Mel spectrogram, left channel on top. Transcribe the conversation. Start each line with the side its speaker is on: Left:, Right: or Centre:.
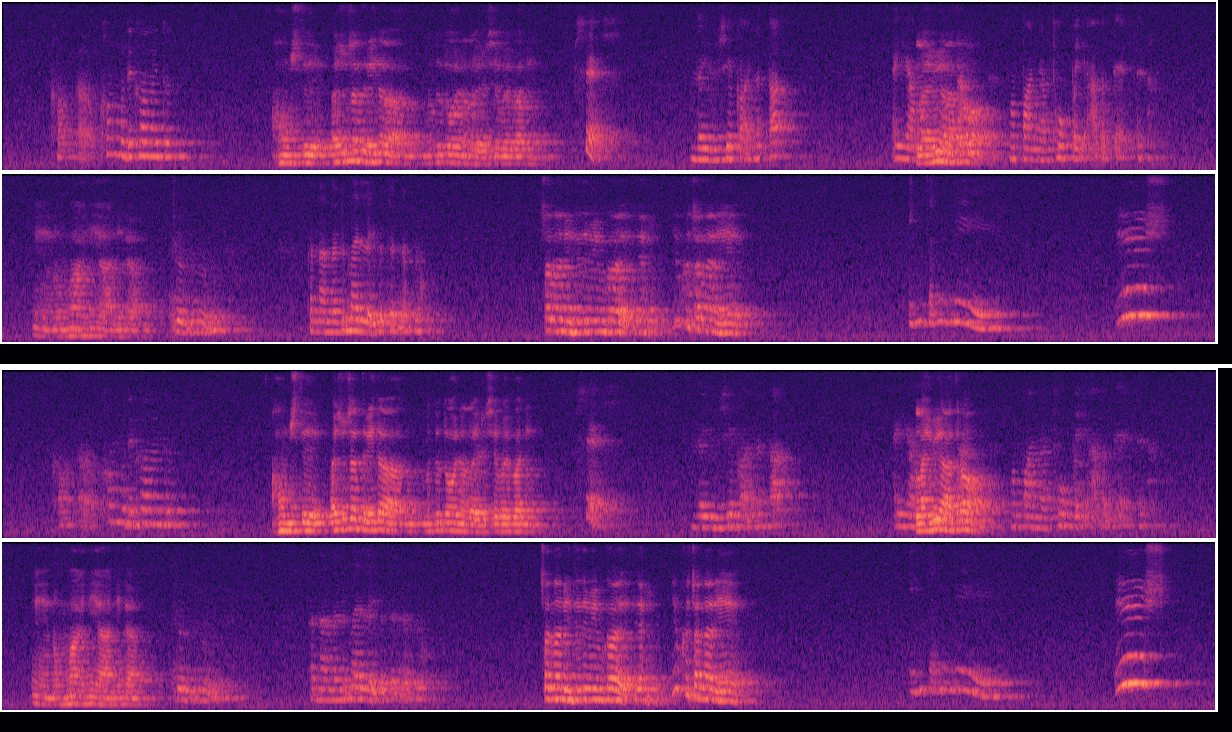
Left: ꯈ ꯈꯪꯕꯨꯣꯗꯤ ꯈꯪꯥꯏ
Right: ꯍꯣꯝ ꯏꯁꯇꯦ ꯑꯩꯁꯨ ꯆꯠꯇ꯭ꯔꯤꯗ ꯃꯗꯨꯗ ꯑꯣꯏꯅ ꯂꯩꯔꯤꯁꯦ ꯕ ꯏꯕꯥꯅꯤ
Left: ꯁꯦꯁ ꯂꯩꯔꯨꯁꯦ ꯀꯥꯏꯅ ꯇꯥꯠ ꯑꯩ ꯌꯥꯝ
Right: ꯂꯩꯕ
Left: ꯅꯨꯡꯗꯥꯡ
Right: ꯌꯥꯗ꯭ꯔꯣ
Left: ꯃꯄꯥꯟ ꯌꯥꯝ ꯊꯣꯛꯄ ꯌꯥꯕ ꯇꯥꯏꯞꯇꯅ
Right: ꯑꯦ ꯅꯣꯡꯃ ꯏꯌꯥꯅꯤꯗ
Left: ꯑꯗꯨꯝ ꯎ ꯀꯅꯥꯅ ꯑꯗꯨꯃꯥꯏꯅ ꯂꯩꯕ ꯆꯠꯅꯕ꯭ꯔꯣ
Right: ꯆꯠꯅꯥꯔꯤ ꯏꯗꯗꯤ ꯃꯤꯝ ꯈꯣꯏ ꯑꯦꯝ ꯈꯣꯏ ꯆꯠꯅꯔꯤ
Left: ꯆꯅꯤꯗꯤ
Right: ꯎꯝ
